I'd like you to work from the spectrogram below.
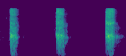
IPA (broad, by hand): k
